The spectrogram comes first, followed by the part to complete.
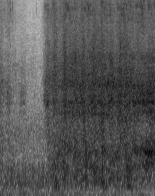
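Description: Fly reel's drag buzzing in a fast continuous rasp as a hooked northern pike runs and strips line, starting just under a second in.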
